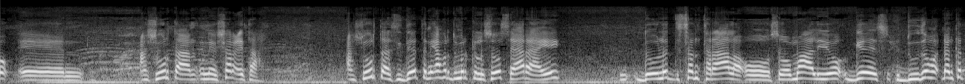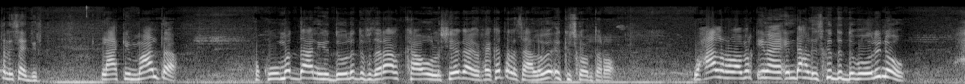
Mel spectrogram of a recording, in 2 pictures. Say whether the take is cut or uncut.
uncut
